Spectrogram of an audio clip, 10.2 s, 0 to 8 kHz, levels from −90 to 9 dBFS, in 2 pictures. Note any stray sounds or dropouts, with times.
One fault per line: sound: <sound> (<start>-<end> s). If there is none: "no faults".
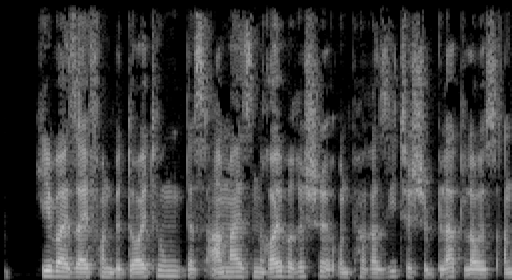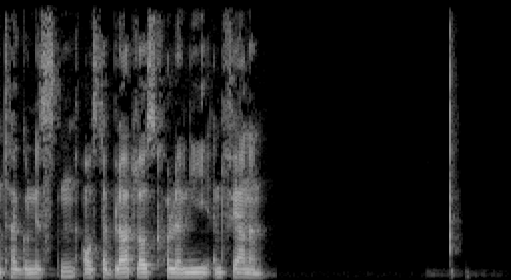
no faults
